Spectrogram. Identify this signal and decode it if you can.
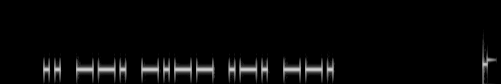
Morse code, heard as a keyed tone, about 21 wpm, 700 Hz. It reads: IGYRG
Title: Code Groups - 5 Letters - 22wpm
